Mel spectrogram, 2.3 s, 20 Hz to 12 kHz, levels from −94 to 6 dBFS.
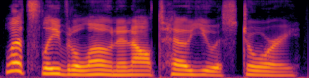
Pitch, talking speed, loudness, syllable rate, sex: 190 Hz, 260 wpm, -18 LUFS, 6.3 syllables/s, female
